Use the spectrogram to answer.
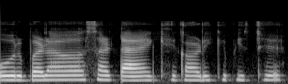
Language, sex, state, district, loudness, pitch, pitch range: Hindi, female, Bihar, West Champaran, -15 LUFS, 205 Hz, 200-210 Hz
